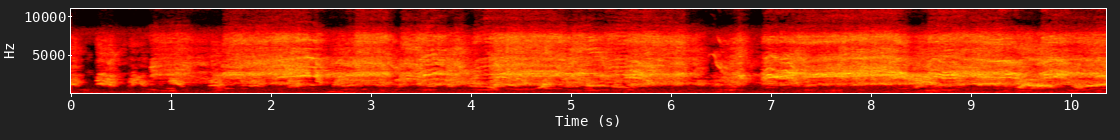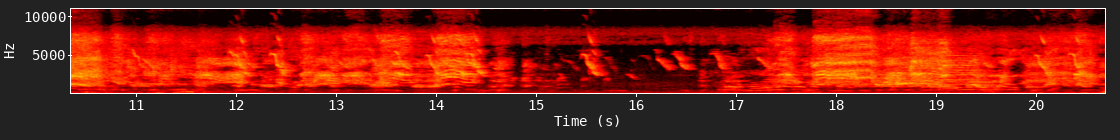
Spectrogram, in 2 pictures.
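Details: Many hungry pigs at feeding time scream in overlapping, grating squeals that surge and ebb, thinning to scattered shrieks for a few seconds before the chorus swells again.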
